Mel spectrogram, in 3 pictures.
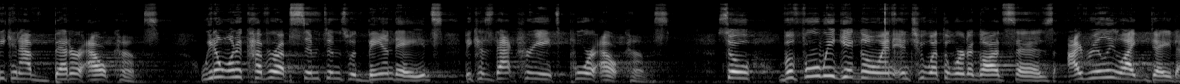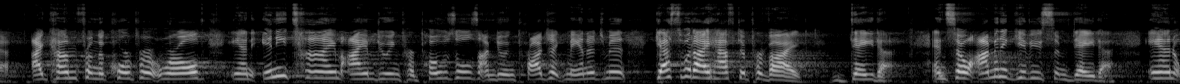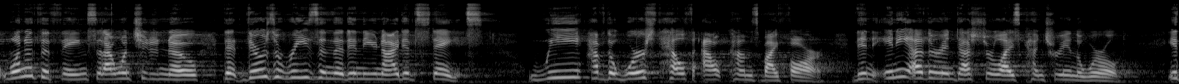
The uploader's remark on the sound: Recorded live during our Wednesday night service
